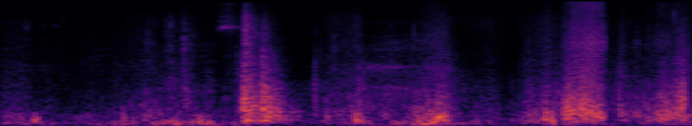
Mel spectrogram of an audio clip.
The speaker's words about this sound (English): I'll shut this door and then it's.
